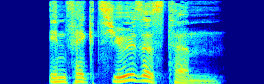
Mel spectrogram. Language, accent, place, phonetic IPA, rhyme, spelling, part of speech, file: German, Germany, Berlin, [ɪnfɛkˈt͡si̯øːzəstəm], -øːzəstəm, infektiösestem, adjective, De-infektiösestem.ogg
- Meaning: strong dative masculine/neuter singular superlative degree of infektiös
